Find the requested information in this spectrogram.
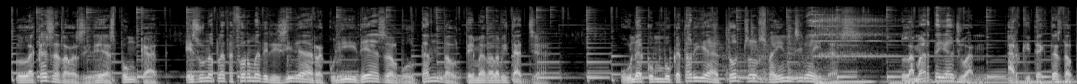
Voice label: male catalan platform comercial; ideasonora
